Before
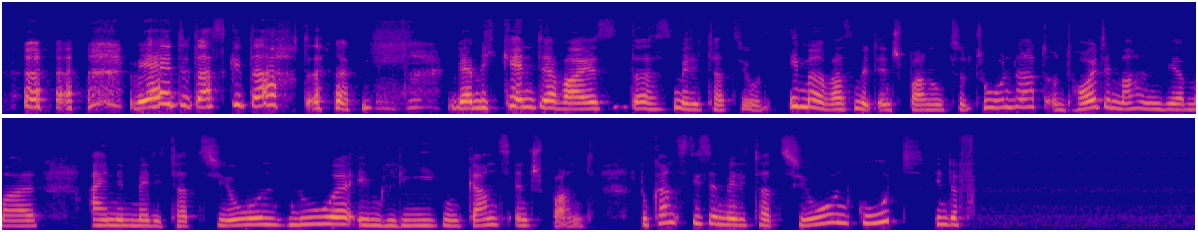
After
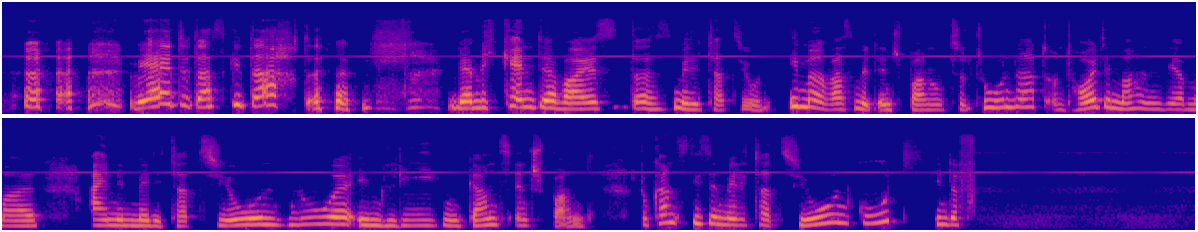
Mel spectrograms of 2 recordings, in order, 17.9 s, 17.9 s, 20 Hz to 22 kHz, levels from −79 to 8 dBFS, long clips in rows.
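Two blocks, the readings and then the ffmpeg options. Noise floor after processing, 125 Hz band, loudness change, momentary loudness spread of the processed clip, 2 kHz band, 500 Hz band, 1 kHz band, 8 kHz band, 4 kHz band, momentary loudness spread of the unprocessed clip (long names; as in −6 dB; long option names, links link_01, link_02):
−58 dBFS, +1.0 dB, +1.5 dB, 13 LU, +1.5 dB, +1.0 dB, +1.0 dB, can't be measured, +2.5 dB, 12 LU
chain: -filter_complex "[0:a]aeval=exprs='val(0)+0.00224*sin(2*PI*3000*n/s)':channel_layout=same,acrossover=split=780[link_01][link_02];[link_01]aeval=exprs='val(0)*(1-0.7/2+0.7/2*cos(2*PI*1.2*n/s))':channel_layout=same[link_03];[link_02]aeval=exprs='val(0)*(1-0.7/2-0.7/2*cos(2*PI*1.2*n/s))':channel_layout=same[link_04];[link_03][link_04]amix=inputs=2:normalize=0,volume=4.5dB"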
